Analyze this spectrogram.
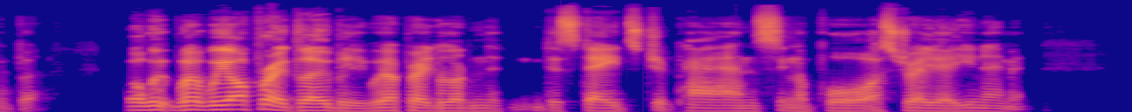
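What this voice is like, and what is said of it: British English accent. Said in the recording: “we're based in the UK, I should have explained, maybe my accent might give that away”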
